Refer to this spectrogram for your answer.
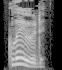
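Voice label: "glued", English, British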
